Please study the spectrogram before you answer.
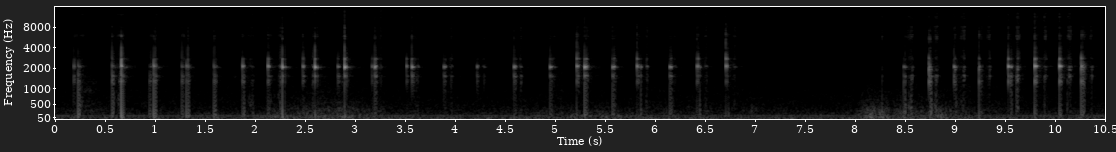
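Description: A small dark carved wooden toad, held close to the mic, is scraped and tapped along its ridged back with fingers and a wooden stick. The result is a rapid series of short, dry, bright clicks that ring around 2 kHz, with a brief quiet pause near the eighth second before the clicking resumes over a faint low hum.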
